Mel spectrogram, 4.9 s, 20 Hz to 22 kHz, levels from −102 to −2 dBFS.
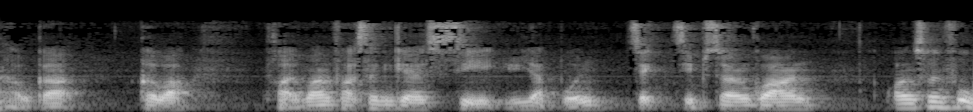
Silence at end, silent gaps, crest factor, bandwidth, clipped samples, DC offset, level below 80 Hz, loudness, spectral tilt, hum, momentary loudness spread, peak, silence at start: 0 s; none; 18 dB; 11.5 kHz; under 0.1%; under 0.1%; -76 dBFS; -28 LUFS; -4.5 dB/octave; none; 8 LU; -10 dBFS; 0 s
